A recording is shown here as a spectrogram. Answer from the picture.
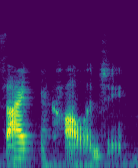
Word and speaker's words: psychology: the first one is psychology psychology psychology perfect so that P is not pronounced just psychology okay and next we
